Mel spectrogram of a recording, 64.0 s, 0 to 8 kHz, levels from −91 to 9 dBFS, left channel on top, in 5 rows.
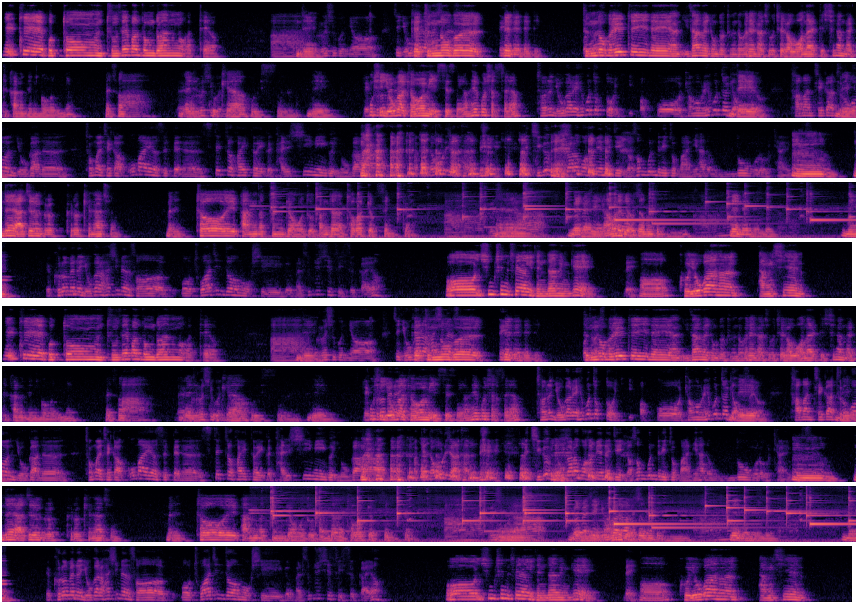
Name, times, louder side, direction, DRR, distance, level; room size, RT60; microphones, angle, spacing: voice 1, 0.0-3.2 4.4-4.8 6.2-7.2 7.5-8.1 8.7-13.9 14.4-14.7 15.5-17.8 18.3-20.6 23.7-24.2 25.3-25.7 31.0-33.5 33.9-34.1 34.4-34.8 37.5-38.1 38.4-40.2 40.9-44.7 45.8-46.4 46.9-48.7 49.3-50.1 51.0-51.4 57.9-60.1 60.8-62.3 62.6-63.3, left 3 dB, 45° left, 0.4 m, -28 dB
voice 2, 4.0-5.6 5.9-7.0 7.5-7.6 8.7-9.2 14.6-15.0 15.4-16.5 18.2-18.9 20.8-22.1 22.6-24.2 24.6-26.6 26.9-31.5 31.9-33.1 33.5-37.9 45.1-46.6 46.9-48.4 48.8-49.4 50.0-50.4 51.9-56.9 60.6-60.8, right 1 dB, 25° right, 0.5 m, -37 dB
sound 1, 42.1-44.8 45.2-51.3, right 7 dB, 80° right, 0.4 m, -30 dB
3.1 x 2.3 x 2.6 m
head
